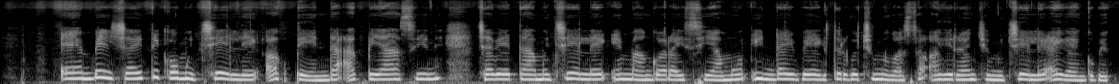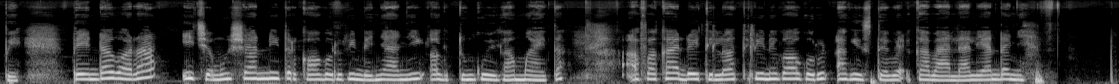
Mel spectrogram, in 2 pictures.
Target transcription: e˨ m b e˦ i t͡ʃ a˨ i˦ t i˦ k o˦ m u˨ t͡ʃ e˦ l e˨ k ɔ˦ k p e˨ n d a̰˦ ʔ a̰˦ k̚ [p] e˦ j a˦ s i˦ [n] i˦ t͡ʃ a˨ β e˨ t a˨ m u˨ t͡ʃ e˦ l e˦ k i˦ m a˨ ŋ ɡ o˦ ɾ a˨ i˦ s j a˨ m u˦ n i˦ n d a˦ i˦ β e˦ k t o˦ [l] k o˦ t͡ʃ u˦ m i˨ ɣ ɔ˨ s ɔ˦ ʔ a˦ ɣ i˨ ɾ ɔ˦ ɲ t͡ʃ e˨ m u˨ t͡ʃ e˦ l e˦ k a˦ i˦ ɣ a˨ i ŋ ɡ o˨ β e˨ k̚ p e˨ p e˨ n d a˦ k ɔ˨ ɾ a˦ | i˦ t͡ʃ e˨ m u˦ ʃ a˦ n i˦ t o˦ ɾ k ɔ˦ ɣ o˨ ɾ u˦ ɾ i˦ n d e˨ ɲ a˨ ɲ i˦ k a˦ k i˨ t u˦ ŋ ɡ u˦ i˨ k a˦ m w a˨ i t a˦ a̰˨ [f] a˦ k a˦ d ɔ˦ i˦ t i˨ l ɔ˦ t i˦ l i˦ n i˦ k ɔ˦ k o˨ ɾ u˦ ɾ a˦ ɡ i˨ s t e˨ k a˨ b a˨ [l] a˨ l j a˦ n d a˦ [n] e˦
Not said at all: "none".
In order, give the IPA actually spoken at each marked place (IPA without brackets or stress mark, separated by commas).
p, n, ɾ, f, l, ɲ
